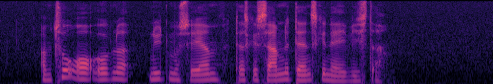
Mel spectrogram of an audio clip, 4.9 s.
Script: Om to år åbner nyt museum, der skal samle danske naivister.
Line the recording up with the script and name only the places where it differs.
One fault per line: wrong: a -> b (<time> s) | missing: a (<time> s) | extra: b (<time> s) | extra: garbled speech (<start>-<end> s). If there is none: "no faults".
no faults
